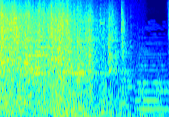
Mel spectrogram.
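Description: Crash sound effect: a loud smash that dies away over about a second and a half.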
